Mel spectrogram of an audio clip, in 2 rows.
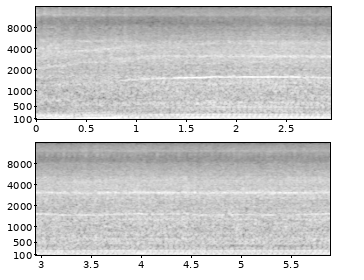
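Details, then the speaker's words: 1975 Honda Goldwing, all-original with 32,000 miles, just fitted with a Dynatek electronic ignition and new coils, warming up before carb sync. It holds a steady fast idle even with the choke pushed fully in. There is almost no throttle-cable play, so the cable is about to be backed off. "I wonder why it's idling so high I push the choke all the way in"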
